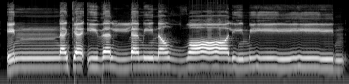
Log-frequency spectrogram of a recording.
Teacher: اذا میں ادغام بغیر غنے کے ہے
